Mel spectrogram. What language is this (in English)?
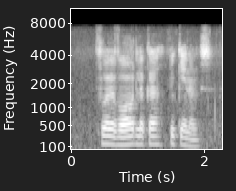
Afrikaans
